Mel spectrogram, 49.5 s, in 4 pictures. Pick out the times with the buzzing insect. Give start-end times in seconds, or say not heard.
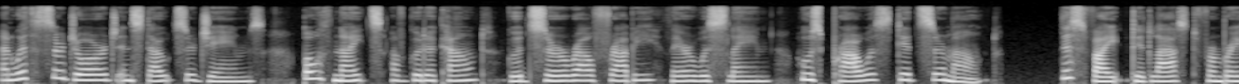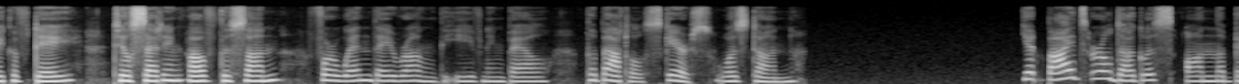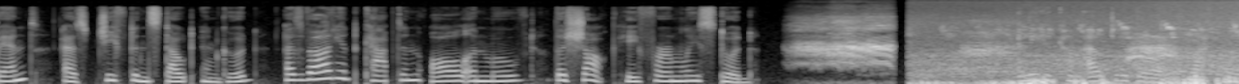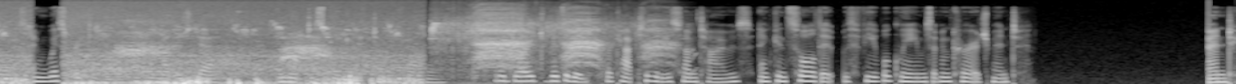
not heard.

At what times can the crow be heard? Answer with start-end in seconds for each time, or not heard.
32.6-44.1.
